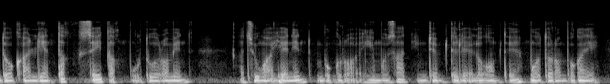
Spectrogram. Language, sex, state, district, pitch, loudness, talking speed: Mizo, male, Mizoram, Aizawl, 110 Hz, -16 LUFS, 285 wpm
